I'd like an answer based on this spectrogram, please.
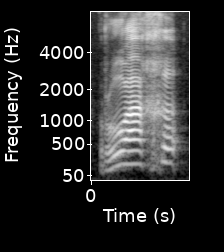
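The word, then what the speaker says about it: רוח: 된다 어딜 거야 되냐면 먼저 이 바타 부터 먼저 발음하고 그리고 했을 제일 마지막에 훔 을 제일 마지막에 다름 해야 된다 그래서 바타 부터 먼저 발음한다 이렇게 이야기를 하겠습니다 그러면 어떻게 되냐면 루 그 다음에 바 타니까 아주아주 무 아 멈 넣고 그리고 나서 후 이렇게 발음해야 된다 그래서 이것을 읽으면 루아흐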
